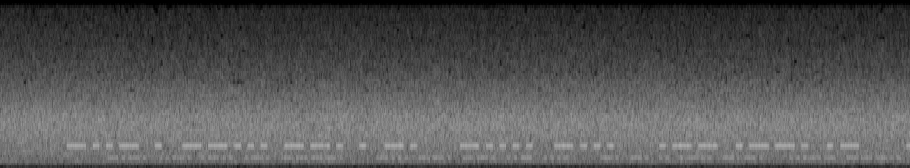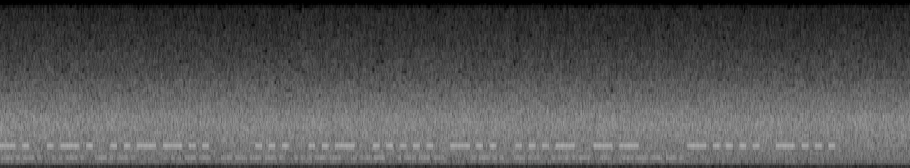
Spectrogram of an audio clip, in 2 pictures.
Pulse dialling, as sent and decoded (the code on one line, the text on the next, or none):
none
